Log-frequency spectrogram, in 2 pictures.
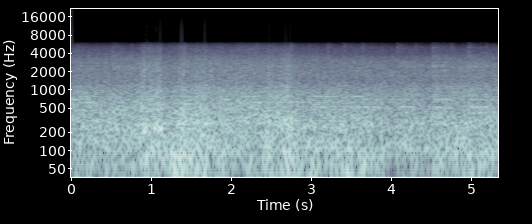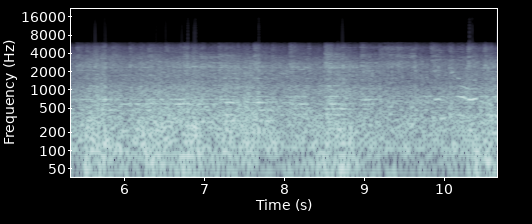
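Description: Steady rush of wind and motorcycle running noise while riding, with music faintly audible under it.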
